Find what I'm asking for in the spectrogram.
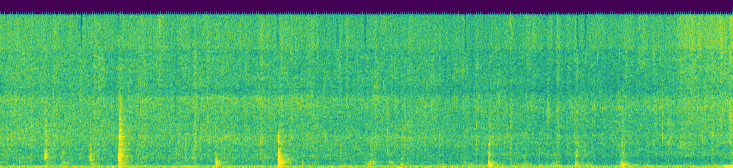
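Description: Breakfast poutine potatoes fry in a pan with a steady, quiet sizzle, broken by sharp clicks and taps of a utensil stirring and scraping at irregular intervals.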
